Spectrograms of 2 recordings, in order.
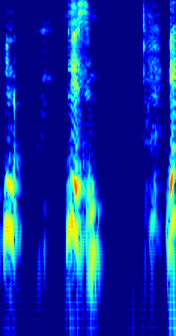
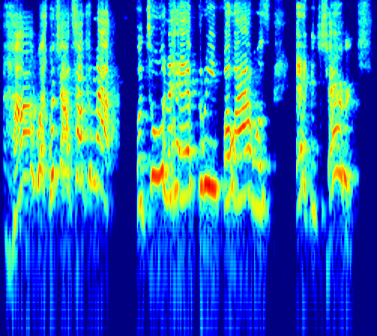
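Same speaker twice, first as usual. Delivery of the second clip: incredulous reply; 5 semitones higher than usual. Retold or imitated. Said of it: "I'm like".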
